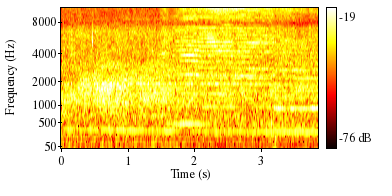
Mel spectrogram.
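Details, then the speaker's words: Electric fuel pump run off a battery and set to 40 psi on a DT466 diesel swapped into a Ford Super Duty, before starting; quiet steady hum with faint constant whine, no pulsing or grinding. "So I'm just using a battery here to run the electric fuel pump,"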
